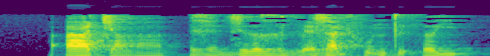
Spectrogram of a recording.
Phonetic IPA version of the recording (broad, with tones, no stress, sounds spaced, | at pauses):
ʔ aː˧ t͡ɕ a̤ː˨˩ | ɣ ɛ̤˨˩ n z ɨ˧ ə̯ ɣ ə̤˨˩ j l ɛ̰˧˥ z a̰˧˨ j f ṵ˧˥ n t̪ ɨ̰˧˨ h ə˧ j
